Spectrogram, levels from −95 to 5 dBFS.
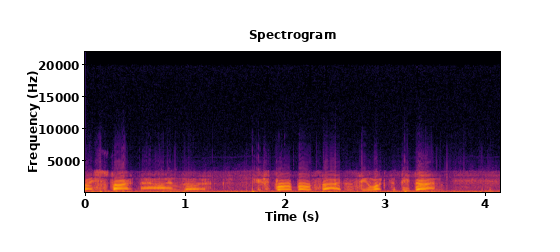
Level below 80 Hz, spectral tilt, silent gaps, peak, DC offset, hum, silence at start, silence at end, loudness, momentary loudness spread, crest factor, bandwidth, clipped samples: -38 dBFS; -7.5 dB/octave; none; -6 dBFS; under 0.1%; none; 0 s; 0 s; -23 LUFS; 12 LU; 16 dB; 7.6 kHz; under 0.1%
